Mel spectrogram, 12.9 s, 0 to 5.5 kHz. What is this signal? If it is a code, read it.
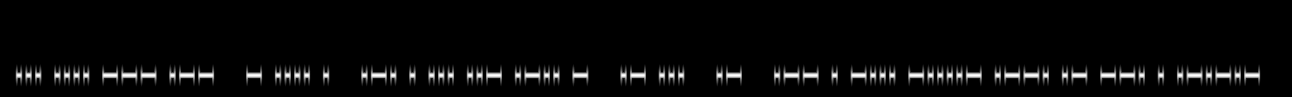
Morse code, heard as a keyed tone, about 25 wpm, 600 Hz. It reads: SHOW THE RESULT AS A WEB-PAGE.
